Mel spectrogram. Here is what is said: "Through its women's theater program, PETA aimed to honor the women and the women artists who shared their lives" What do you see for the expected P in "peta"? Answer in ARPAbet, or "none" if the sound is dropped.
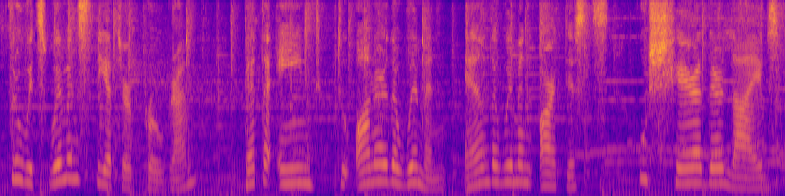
B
